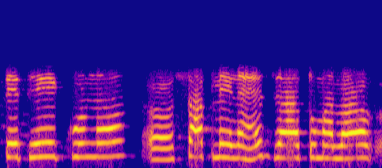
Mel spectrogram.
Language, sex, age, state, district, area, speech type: Marathi, female, 18-30, Maharashtra, Osmanabad, rural, conversation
